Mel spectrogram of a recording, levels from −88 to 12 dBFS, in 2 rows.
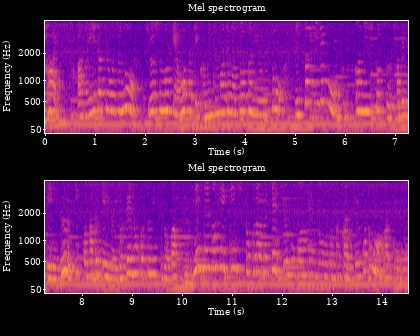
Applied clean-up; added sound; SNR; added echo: none; Mechanical fan; 11 dB; reverberation time 0.6 s.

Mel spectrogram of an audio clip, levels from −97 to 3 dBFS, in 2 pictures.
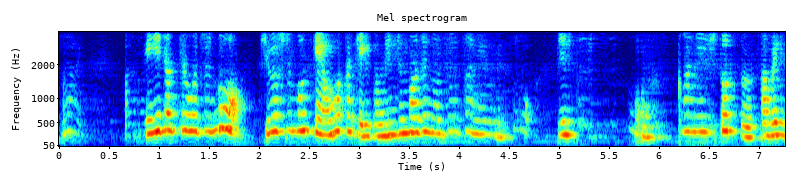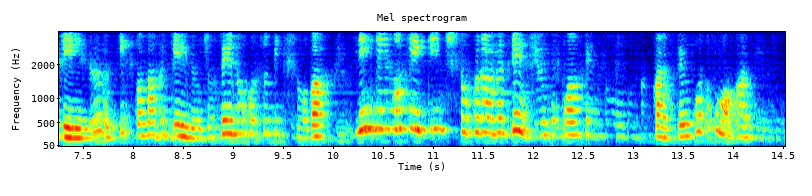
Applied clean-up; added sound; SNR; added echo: neural mask model DeepFilterNet 3.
